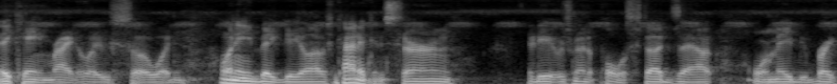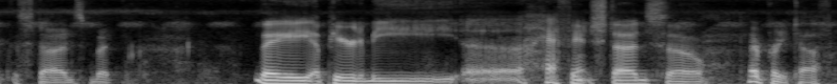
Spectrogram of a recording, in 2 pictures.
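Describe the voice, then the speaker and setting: The speech moves at a moderate pace in a relaxed tone with ordinary pitch variation. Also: man, very deep, low pitch for a man. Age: 60s. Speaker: mechanic doing a tractor repair vlog. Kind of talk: tutorial. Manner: casual, relaxed.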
